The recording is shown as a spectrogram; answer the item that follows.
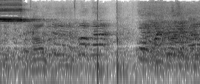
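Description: Referee's whistle blast, about half a second, at the start; then, about two seconds in, a free kick struck: a thud of boot on ball and a second thud close after. Spectators talking throughout.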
